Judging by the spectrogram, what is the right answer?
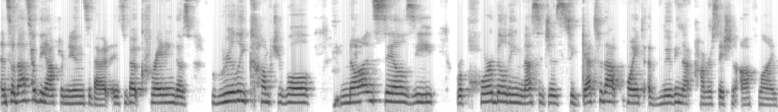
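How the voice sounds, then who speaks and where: Spoken with a Canadian accent, the voice has a dark, mellow tone. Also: woman. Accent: Canadian, often taken for American. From Canada. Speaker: social media marketing coach. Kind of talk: casual interview chat.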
